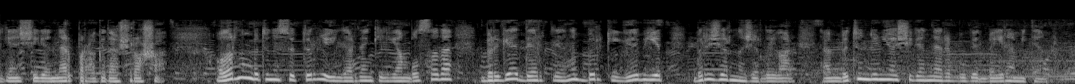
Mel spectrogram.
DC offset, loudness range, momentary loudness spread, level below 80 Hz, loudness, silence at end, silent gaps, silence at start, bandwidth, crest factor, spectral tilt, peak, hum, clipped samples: under 0.1%; 1 LU; 7 LU; -52 dBFS; -23 LUFS; 0 s; none; 0 s; 8.8 kHz; 14 dB; -5.5 dB/octave; -8 dBFS; none; under 0.1%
